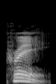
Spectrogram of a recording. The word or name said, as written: prey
